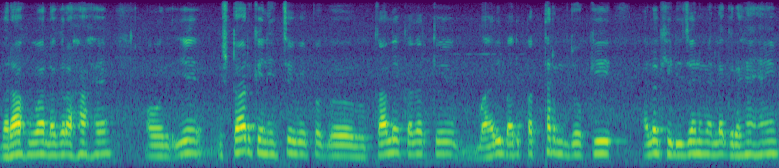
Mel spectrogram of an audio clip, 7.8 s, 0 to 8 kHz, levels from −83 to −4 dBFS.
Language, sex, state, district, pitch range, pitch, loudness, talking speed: Hindi, male, Rajasthan, Bikaner, 160-175 Hz, 165 Hz, -19 LUFS, 200 wpm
